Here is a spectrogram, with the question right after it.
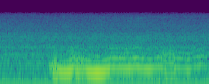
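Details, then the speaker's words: Dog snoring in the background while a person talks. "you can hear my dog snoring sorry"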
